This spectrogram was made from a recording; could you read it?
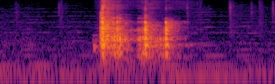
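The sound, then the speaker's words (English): A thrown phone hits a hard surface with a sharp clattering thud, then skitters with two quick bounces, fairly loud against a quiet background with no voices. “That was me throwing my phone.”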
